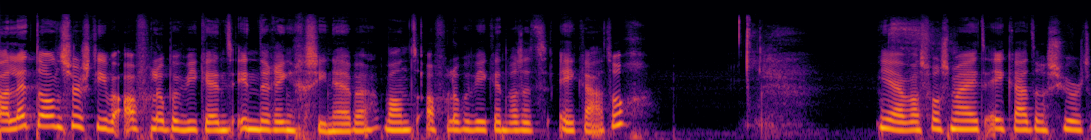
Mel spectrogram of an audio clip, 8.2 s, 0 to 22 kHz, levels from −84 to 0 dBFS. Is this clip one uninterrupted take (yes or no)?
no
